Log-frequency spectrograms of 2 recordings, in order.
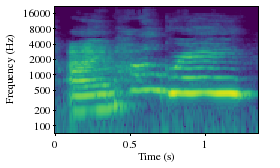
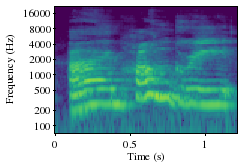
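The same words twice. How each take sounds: First: It is yelled loudly. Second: It is said at normal loudness.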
